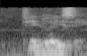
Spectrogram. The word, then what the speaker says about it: Tbilisi: Tbilisi. Tbilisi.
